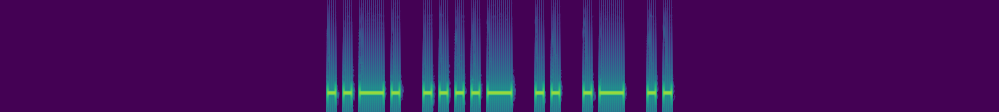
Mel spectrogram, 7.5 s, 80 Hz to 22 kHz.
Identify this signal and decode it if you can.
Morse code, heard as a keyed tone, about 21 wpm, 700 Hz. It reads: F4IAI
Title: DXCC-100 Call Signs - 5 Characters - Repeated 3x - 20wpm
